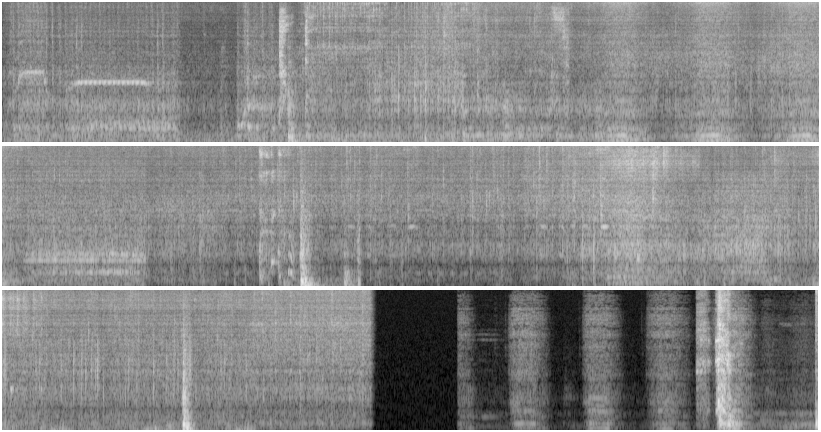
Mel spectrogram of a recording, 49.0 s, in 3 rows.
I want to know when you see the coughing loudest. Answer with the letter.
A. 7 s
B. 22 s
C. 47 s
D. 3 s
C.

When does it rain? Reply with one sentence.
You can hear the rain from 0.0 to 40.1 s.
